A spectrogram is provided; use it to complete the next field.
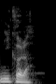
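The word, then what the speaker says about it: Nicolas: But as most thing in France, you don't pronounce the S at the end. So it's Nicola.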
